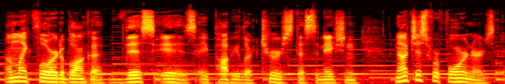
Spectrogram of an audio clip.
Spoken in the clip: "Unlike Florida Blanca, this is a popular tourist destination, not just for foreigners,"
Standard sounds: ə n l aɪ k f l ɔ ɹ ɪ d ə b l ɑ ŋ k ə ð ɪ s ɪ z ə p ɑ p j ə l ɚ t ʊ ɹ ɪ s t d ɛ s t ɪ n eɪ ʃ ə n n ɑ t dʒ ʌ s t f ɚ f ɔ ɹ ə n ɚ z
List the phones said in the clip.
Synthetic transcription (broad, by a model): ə n l aɪ k f l ɔ ɹ ɪ d ə b l ɑ ŋ k ə ð ɪ s ɪ z ə p ɑ p j l ɚ t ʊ ɹ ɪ s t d ɛ s t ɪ n eɪ ə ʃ n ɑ t dʒ ʌ s t f ɚ f ɔ ɹ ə n ɚ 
